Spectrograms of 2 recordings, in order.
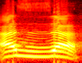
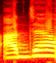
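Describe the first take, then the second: First: The consonant is said the Arabic way. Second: The consonant is said the Bengali way. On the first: "আরবিতে পড়তে তাহলে আজ্জা" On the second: "বাংলায় আজ্ঝা হয়"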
